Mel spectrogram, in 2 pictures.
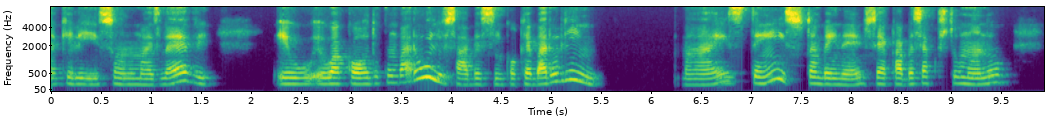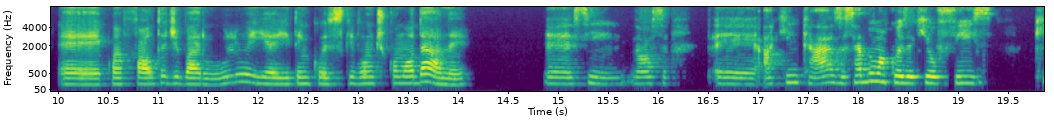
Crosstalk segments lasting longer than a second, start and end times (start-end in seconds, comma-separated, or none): none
